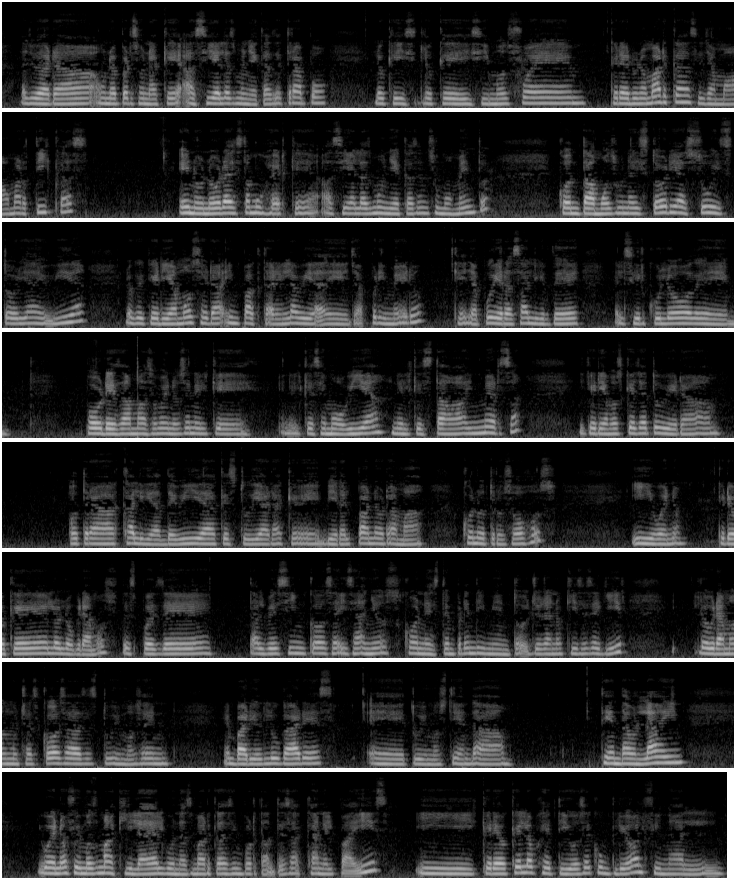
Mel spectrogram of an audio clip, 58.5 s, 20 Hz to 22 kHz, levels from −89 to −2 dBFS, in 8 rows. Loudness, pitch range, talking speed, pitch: -36 LUFS, 190-205 Hz, 155 wpm, 195 Hz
